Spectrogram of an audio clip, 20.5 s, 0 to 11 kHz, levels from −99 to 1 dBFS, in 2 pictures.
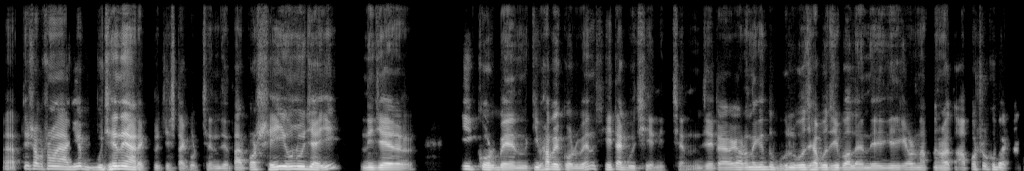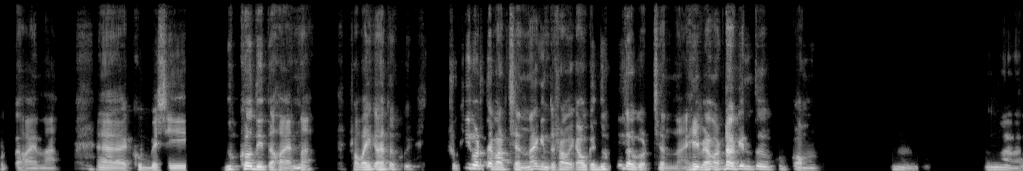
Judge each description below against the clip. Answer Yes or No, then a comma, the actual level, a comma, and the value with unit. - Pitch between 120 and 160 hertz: Yes, low, 135 Hz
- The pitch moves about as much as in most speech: Yes, average, 3.7 semitones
